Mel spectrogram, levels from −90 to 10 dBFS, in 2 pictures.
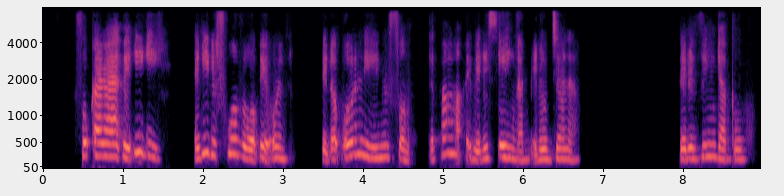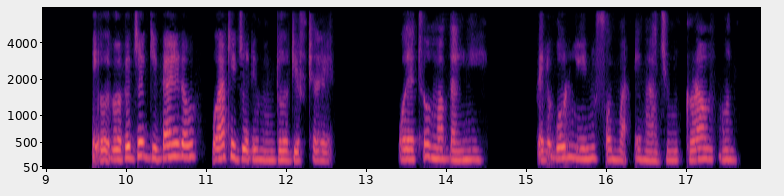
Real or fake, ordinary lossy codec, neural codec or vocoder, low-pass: fake; MP3, 48 kbps; codec, 16 kHz, 1 kbps, FreqCodec, smaller model; 7.2 kHz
